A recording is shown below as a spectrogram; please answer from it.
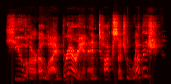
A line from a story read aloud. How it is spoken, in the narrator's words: I cried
